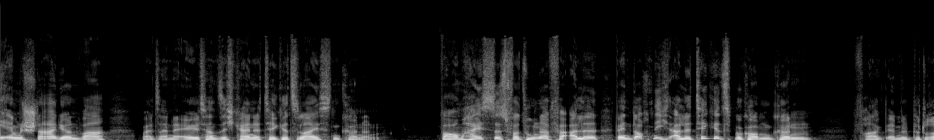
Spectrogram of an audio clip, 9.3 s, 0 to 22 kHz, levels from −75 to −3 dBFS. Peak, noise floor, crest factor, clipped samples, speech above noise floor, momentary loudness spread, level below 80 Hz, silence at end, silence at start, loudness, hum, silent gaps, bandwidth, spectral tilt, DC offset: -2 dBFS; -63 dBFS; 16 dB; under 0.1%; 46 dB; 8 LU; -50 dBFS; 0 s; 0 s; -18 LUFS; none; none; 17 kHz; -6.5 dB/octave; under 0.1%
